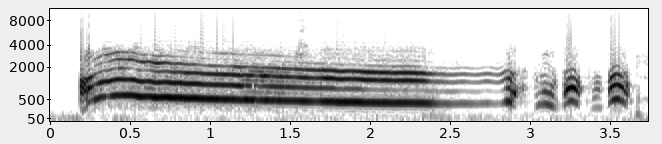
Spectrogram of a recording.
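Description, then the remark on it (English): A person imitates a wolf howl: one long, loud, steady wail that slowly drops in pitch, followed by a few quick, choppy yelps at the end. “Can I just hear you howl, please”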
